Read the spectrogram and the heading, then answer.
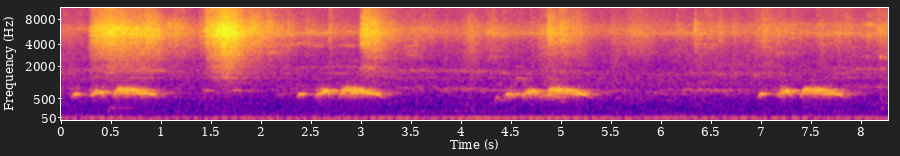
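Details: Big-bodied caged male spotted dove, caged six years, Ba Vì, Vietnam, 'giọng thổ' voice: four evenly spaced, low, rolling coo phrases about every two seconds, with light clattering noises early on.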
